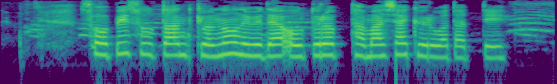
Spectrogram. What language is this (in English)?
Uyghur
